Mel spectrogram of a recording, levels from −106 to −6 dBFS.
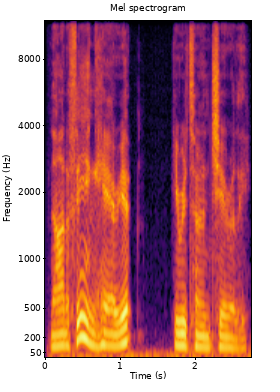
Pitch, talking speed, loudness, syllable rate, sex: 120 Hz, 150 wpm, -15 LUFS, 5.6 syllables/s, male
